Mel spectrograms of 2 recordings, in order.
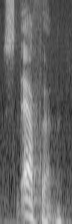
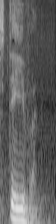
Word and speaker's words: Stephan: Dave does not like this name to be pronounced Stephen. Unfortunately, in some parts of the country, when I looked it up, they do say Stephen. Phonically, Dave is right. There is no V in here. But you know how English is. Names can be pronounced differently. But we will pronounce him Stephan.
